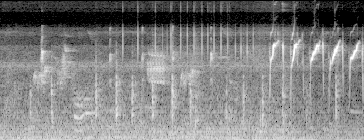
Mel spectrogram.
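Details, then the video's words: White-headed munia (Lonchura maja), known locally as emprit haji, calling actively with an unusual voice: soft scattered ticks, then a quick run of five high, thin, arched notes at about four per second. "emprit kaji haji gacor suara aneh"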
